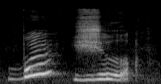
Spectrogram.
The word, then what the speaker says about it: bonjour: That is why we have the word to be bonjour. Bonjour. Now you don't hear people saying bonjour. Never. The letter R is not pronounced. You have it as what? Bonjour.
